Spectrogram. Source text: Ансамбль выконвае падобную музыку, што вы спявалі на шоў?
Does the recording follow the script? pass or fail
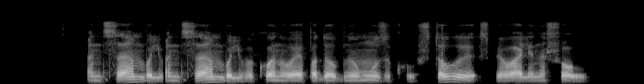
fail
